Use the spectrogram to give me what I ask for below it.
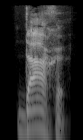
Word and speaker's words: dagen: Dagen. – The EN ending, which occurs frequently in Dutch, is always unstressed. And in conversational Dutch, the N in that ending is normally dropped.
